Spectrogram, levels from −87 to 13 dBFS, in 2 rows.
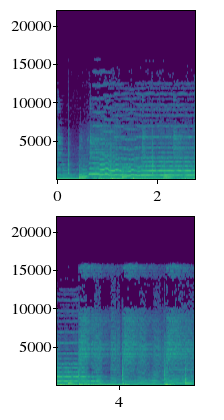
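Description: At about 3.39 to 3.45 s the audio has a short concealed packet loss: roughly 40 ms never arrived, and the receiver bridged it by extending the preceding sound before blending back. Unlike a plain dropout, there is no silent gap, only a brief smeared wobble.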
